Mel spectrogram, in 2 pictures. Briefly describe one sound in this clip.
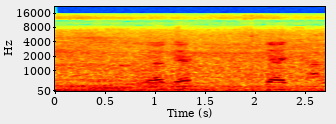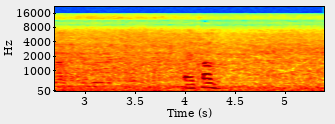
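A man talks briefly nearby.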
